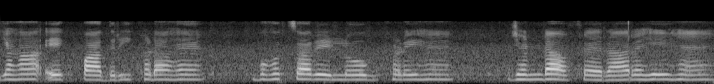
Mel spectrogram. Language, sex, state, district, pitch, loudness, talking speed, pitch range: Hindi, female, Haryana, Jhajjar, 230 Hz, -19 LUFS, 115 wpm, 220-235 Hz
